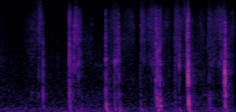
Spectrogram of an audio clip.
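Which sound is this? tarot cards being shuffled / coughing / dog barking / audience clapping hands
tarot cards being shuffled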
